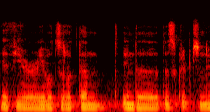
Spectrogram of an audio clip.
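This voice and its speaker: Soft-spoken, a man at medium pitch has a dark, mellow tone. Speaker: streamer. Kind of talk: casual livestream chat. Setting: home streaming room without soundproofing. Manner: hesitant.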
